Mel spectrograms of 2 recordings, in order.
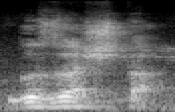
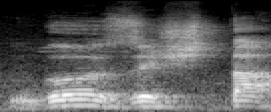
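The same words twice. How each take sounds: First: गुज़श्ता as guzashta, no i after z; correct pronunciation. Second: गुज़िश्ता with an i after z, said slowly; wrong pronunciation. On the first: Teacher gives the correct form गुज़श्ता. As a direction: say गुज़श्ता cleanly: guz-ash-ta. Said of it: "सही तलफ़ुज़ है". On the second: Teacher slowly shows the wrong form गुज़िश्ता. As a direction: stretch out गुज़िश्ता, guzishta, the wrong way. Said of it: "तो तलफ़ुज़ गलत हो गया". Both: Shown as a demonstration.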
